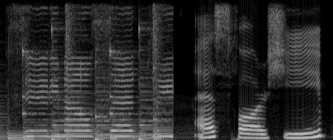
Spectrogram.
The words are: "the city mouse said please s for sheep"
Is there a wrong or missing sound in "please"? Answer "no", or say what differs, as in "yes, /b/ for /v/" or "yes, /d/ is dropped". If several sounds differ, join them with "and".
yes, /z/ is dropped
